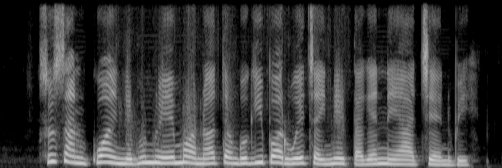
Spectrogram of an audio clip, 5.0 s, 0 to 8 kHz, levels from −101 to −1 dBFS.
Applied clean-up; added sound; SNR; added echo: neural separator model SepFormer DNS4.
